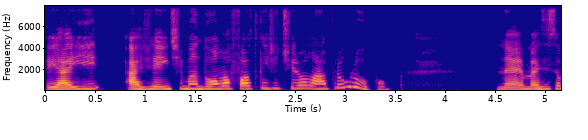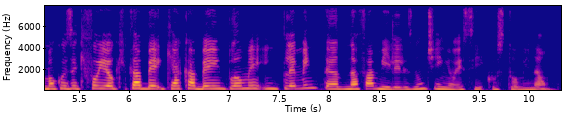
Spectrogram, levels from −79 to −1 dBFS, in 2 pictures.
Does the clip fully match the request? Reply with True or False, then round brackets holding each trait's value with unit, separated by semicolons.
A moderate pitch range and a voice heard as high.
True (4.5 semitones; 230 Hz)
